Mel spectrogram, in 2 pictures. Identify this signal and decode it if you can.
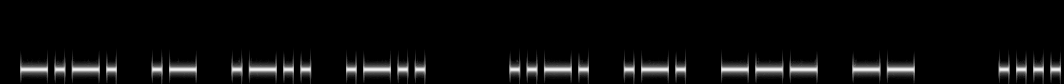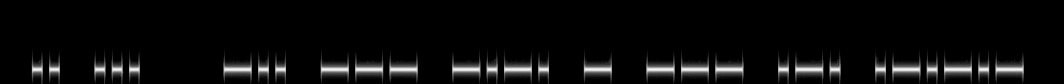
Morse code, heard as a keyed tone, about 14 wpm, spaced as for 12 wpm, 700 Hz. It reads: CALL FROM HIS DOCTOR.
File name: Morsekurs / Witze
